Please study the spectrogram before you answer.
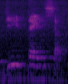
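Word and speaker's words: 自転車: Sepeda itu jitensha. Oke. Hai. Jitensha ya, n dibaca eng ya. Sha dibacanya sha biasa, sha. Jitensha ada kayak y kecil.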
